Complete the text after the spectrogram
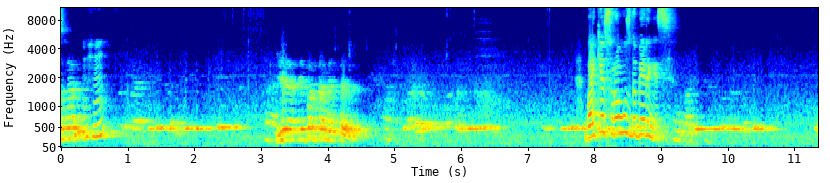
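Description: A young woman speaks calmly and clearly into a microphone close by.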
